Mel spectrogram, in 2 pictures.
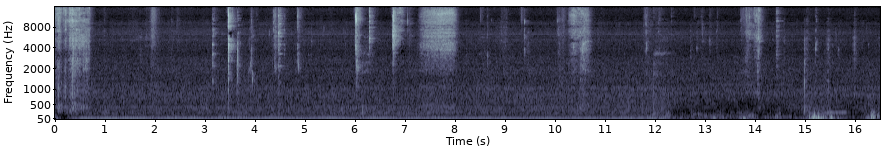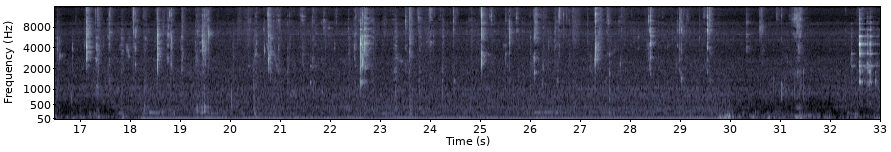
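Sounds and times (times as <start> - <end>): person chewing and eating: 11.7 - 31.6.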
